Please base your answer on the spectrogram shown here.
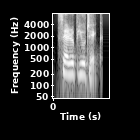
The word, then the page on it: therapeutic: Indian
